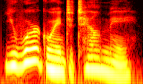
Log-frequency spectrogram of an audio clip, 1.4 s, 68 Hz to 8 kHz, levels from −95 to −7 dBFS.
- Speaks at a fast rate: Yes, fast, 250 wpm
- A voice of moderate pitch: Yes, medium, 160 Hz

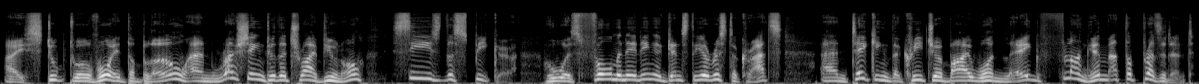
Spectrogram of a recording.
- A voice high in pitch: No, medium, 180 Hz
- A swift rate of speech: No, average, 160 wpm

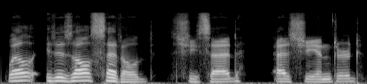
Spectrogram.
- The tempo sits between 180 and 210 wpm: No, average, 165 wpm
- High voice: No, medium, 140 Hz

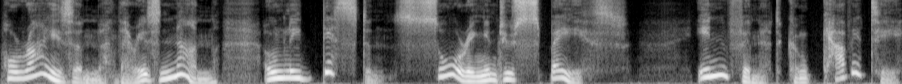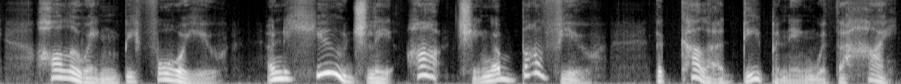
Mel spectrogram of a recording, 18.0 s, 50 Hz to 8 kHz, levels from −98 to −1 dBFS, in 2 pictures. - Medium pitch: Yes, medium, 150 Hz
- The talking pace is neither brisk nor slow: No, slow, 75 wpm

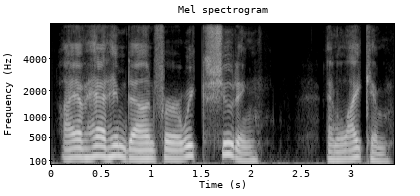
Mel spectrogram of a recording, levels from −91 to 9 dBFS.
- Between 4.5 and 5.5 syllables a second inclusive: Yes, 5.1 syllables/s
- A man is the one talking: Yes, male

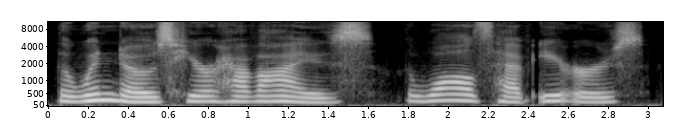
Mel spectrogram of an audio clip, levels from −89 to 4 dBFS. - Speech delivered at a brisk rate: No, average, 175 wpm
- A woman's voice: Yes, female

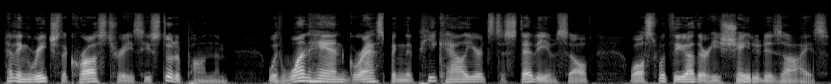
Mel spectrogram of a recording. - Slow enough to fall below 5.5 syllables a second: Yes, 5.0 syllables/s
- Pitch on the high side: No, low, 105 Hz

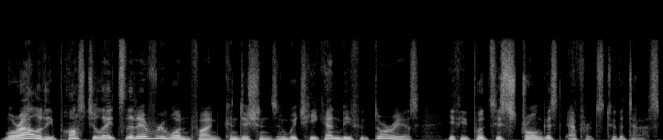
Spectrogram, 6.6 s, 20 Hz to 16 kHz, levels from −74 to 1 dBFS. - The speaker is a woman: No, male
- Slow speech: No, average, 190 wpm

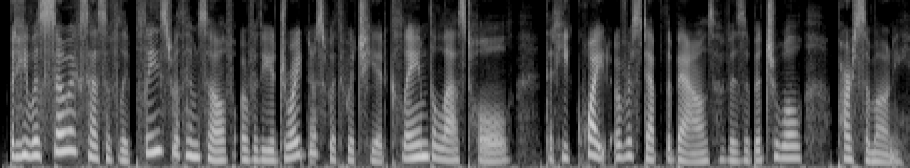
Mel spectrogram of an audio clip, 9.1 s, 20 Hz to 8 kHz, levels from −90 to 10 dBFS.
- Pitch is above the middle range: Yes, high, 205 Hz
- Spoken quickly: No, average, 190 wpm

